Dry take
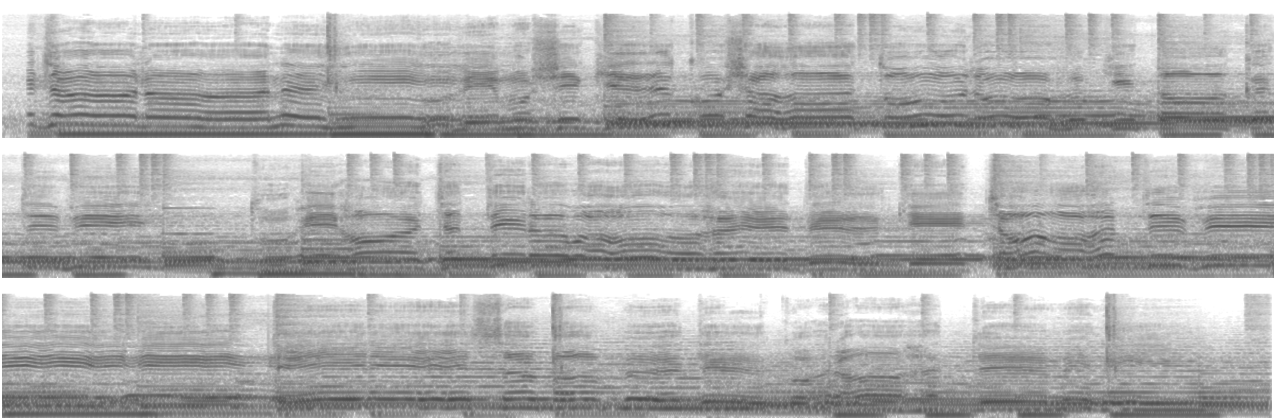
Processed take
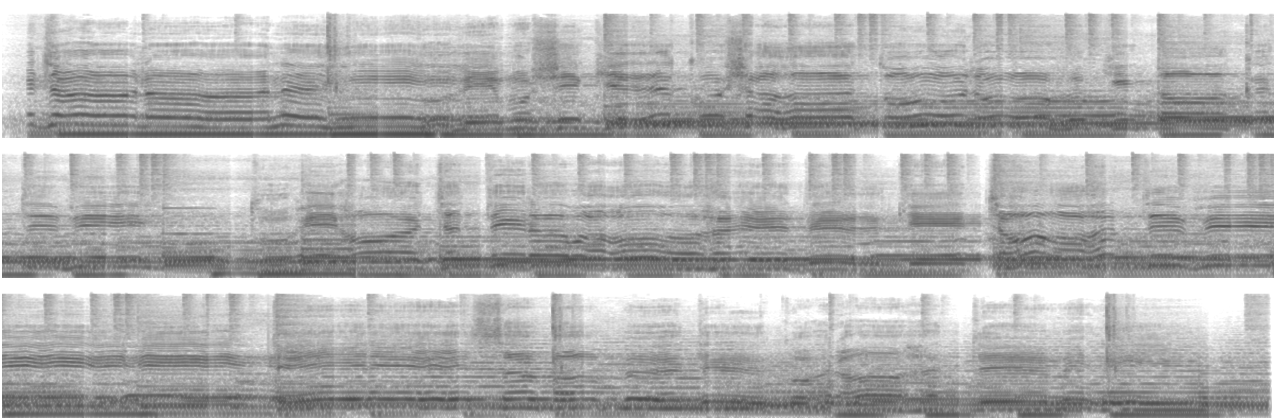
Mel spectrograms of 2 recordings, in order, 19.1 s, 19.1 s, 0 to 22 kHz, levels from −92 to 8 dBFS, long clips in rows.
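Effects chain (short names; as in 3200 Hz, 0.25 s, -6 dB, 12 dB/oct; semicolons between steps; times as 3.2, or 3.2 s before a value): 2.92–4.08 notch 1100 Hz, Q 11; echo 98 ms -17 dB; pump 96 bpm, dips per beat 1, -9 dB, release 0.127 s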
